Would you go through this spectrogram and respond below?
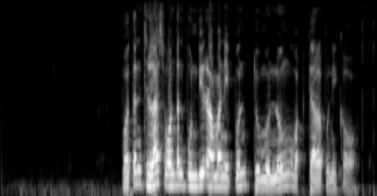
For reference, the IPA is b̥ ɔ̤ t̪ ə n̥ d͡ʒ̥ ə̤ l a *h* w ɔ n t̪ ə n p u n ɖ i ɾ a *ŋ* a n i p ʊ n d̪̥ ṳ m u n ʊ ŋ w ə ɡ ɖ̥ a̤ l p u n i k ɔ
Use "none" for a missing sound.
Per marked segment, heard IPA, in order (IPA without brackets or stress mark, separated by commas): s, m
